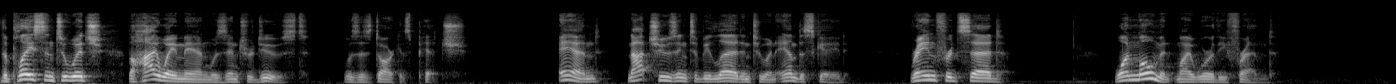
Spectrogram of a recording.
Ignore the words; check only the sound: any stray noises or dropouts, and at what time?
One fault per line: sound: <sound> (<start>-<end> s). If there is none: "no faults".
no faults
